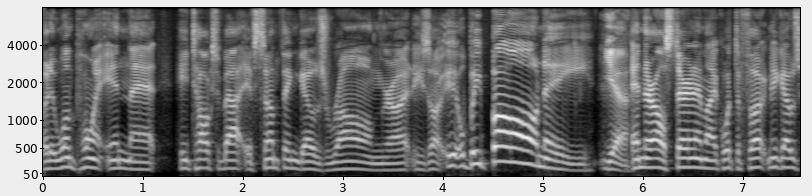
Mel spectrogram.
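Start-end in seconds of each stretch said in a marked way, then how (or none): 4.0-5.5 bad, clumsy, put-on Cockney accent. Quoting a film character to another person, in Don Cheadle's bad Ocean's Eleven accent. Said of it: "a very famously bad accent".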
